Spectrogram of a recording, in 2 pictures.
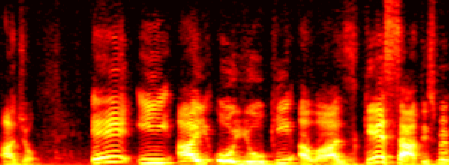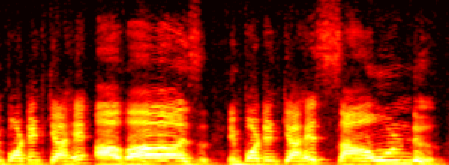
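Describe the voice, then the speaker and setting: A man with a high, slightly bright voice teaches English grammar slowly, with few pauses, explaining each step. He often asks his listeners questions, answers them himself, and calls them dear friends.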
